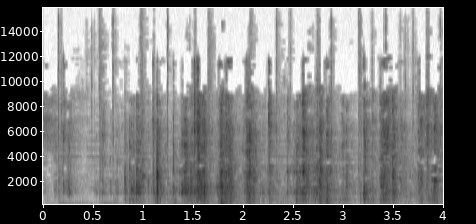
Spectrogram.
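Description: Plastic toy food clattering and rubbing as a hand rummages through a plastic toy shopping cart: many quick, irregular knocks and clicks.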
